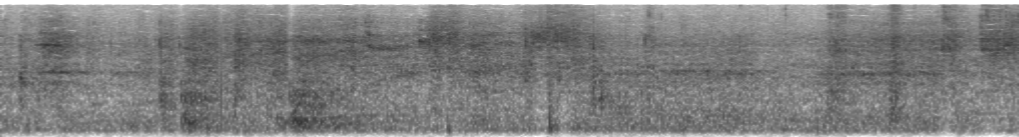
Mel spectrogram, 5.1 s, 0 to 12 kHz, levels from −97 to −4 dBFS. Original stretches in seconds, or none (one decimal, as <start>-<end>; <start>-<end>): 1.7-2.6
